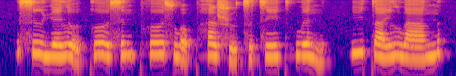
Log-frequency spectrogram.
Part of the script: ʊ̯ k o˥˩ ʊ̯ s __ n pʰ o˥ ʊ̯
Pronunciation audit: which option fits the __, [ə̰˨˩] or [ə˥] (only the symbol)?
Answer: ə˥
